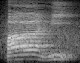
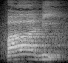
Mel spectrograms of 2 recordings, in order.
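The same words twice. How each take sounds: No difference in how they are said.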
